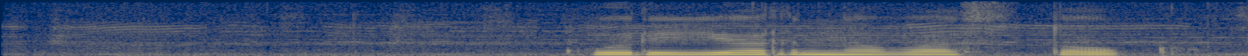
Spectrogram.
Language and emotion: Russian, neutral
